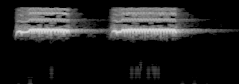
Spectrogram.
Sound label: sport referee whistle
